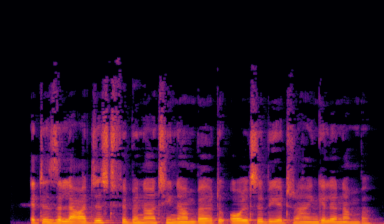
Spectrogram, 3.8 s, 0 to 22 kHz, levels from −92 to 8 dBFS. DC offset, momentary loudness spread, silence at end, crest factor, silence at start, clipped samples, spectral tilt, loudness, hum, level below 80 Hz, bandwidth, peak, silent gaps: under 0.1%; 6 LU; 0.1 s; 16 dB; 0.3 s; under 0.1%; -5.5 dB/octave; -17 LUFS; none; -48 dBFS; 14.5 kHz; 0 dBFS; none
